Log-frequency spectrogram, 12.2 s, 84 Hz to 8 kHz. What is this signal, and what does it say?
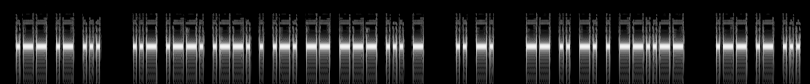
Morse code, heard as a keyed tone, about 24 wpm, 650 Hz. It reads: WAS UPPERMOST IN MINE, WAS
